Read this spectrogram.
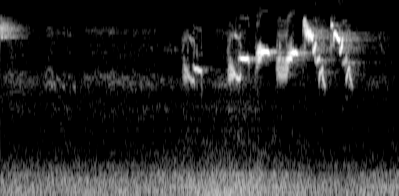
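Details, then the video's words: Novice double-collared seedeater under one year old, singing its completed learned song: a quick run of five high, chirpy, slurred notes at even spacing, after a faint note at the start and a quiet pause. "Papacapim Novato Cantando Bitolado!!!"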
